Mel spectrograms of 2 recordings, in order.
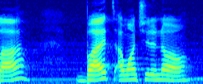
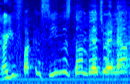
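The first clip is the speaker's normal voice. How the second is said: incredulous stare. Retold or imitated.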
